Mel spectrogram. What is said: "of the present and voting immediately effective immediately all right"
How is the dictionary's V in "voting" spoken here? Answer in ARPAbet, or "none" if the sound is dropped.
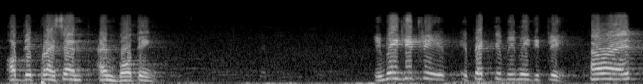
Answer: B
